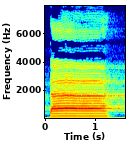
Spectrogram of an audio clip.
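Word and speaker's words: ت: ba, পরবর্তীতে যাচ্ছি আমরা তা, ta, তা, ta, তা। ta, এটা মাখরাজ হচ্ছে জিহ্বার আগা সামনের ওপরের দুই দাঁতের গোড়ায় লাগিয়ে, জিহ্বার আগা দাঁতের গোড়া, হ্যাঁ, তা।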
